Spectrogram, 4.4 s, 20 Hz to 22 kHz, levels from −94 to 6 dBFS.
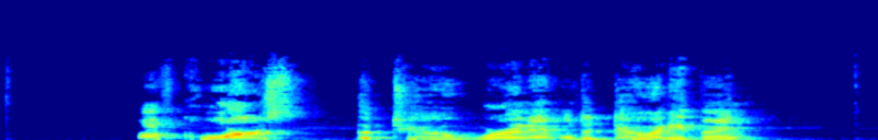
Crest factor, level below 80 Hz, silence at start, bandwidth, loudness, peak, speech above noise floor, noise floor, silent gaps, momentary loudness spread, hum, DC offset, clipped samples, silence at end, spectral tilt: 20 dB; -82 dBFS; 0.7 s; 13 kHz; -30 LUFS; -12 dBFS; over 60 dB; under -90 dBFS; none; 12 LU; none; under 0.1%; under 0.1%; 0.6 s; -3.5 dB/octave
